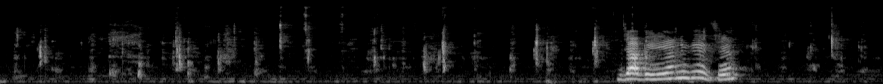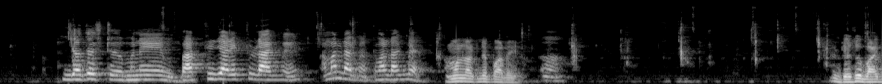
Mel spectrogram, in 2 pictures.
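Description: Hands squish and mix soft food on plates.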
